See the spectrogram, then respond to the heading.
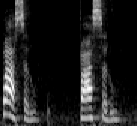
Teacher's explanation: Inclusive a própria palavra proparoxítona que tem antepenúltima sílaba forte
